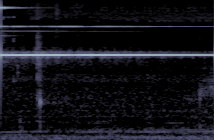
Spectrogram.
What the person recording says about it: And silver's got that really nice long ring.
